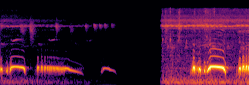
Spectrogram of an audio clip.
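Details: Spotted dove song, a lure to make other doves sing: a rounded coo and a long falling coo, a faint short note, a pause, then a louder phrase of stuttered notes and a rising-falling coo.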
